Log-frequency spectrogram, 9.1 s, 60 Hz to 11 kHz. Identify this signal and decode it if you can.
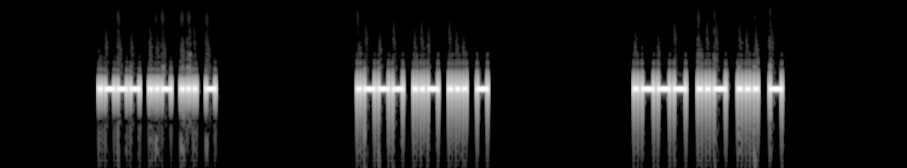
Morse code, heard as a keyed tone, about 33 wpm, 700 Hz. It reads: JUST JUST JUST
